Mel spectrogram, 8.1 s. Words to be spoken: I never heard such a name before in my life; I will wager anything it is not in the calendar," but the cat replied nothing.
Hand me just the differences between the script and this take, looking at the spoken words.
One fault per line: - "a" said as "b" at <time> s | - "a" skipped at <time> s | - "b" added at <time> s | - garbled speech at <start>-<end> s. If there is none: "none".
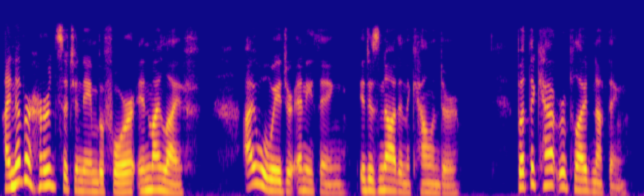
none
